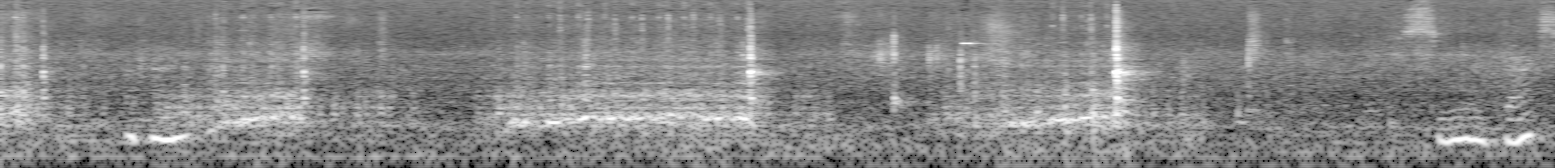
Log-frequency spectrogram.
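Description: Sewing machine backstitching a waistband seam, its quiet whirring stitch bursts coming in short stretches with pauses between, while a person talks over the machine.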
